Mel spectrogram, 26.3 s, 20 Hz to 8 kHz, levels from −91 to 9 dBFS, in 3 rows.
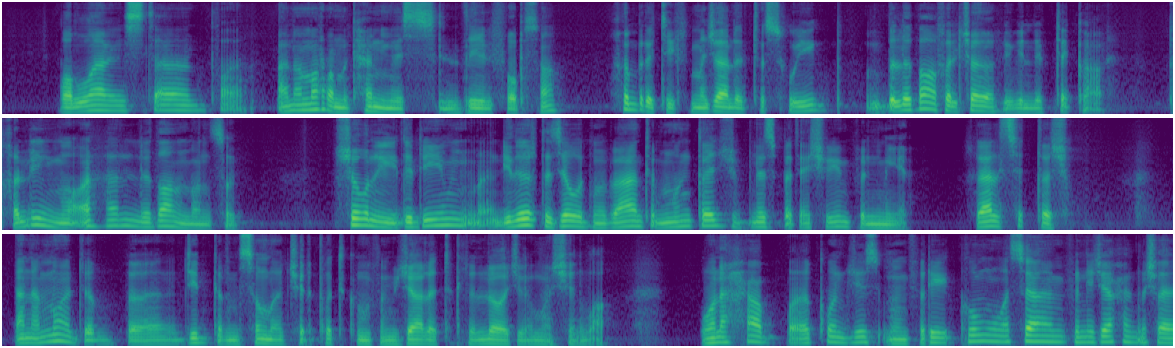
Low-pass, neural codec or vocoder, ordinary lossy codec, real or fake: none; codec, 16 kHz, 1 kbps, FunCodec, trained on Chinese and English, 50 frames a second; none; fake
